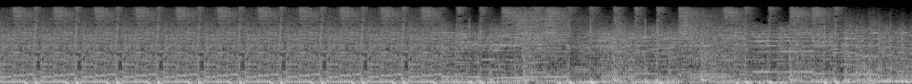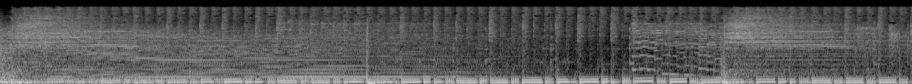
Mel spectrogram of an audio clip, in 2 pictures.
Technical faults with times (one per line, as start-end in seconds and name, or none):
0.00-4.41 broken-record loop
